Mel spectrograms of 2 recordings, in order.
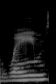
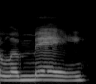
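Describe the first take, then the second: First: It is one syllable, rhyming with game. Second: It is two syllables with a long final E. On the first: The speaker calls it wrong. "you don't say this is a lame sweater" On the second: The speaker calls it right. "makes the E a little bit longer"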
